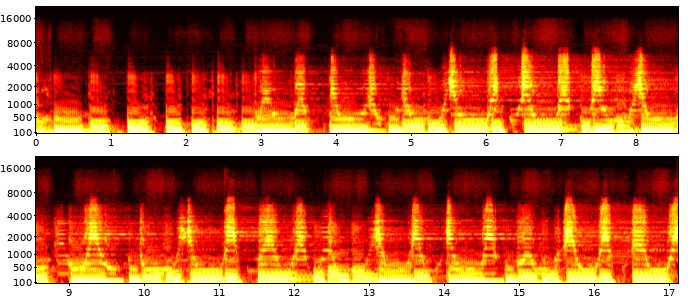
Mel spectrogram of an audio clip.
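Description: A band's own song plays during an interview: loud rock with heavily distorted electric guitars chugging over a steady, driving drum beat, sharp cymbal hits punctuating the dense, continuous wall of sound.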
